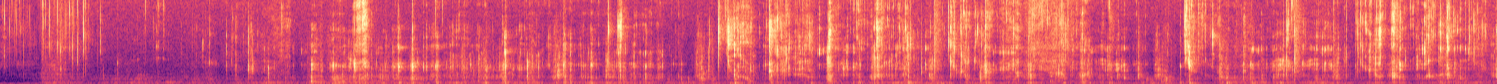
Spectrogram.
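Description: Close-miked wet chewing and smacking of a mouthful of Chinese glass noodles in spicy tteokbokki sauce: a fast, uneven run of small wet clicks that grows busier a few seconds in.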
